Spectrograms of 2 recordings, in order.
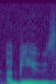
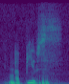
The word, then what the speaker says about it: abuse: 그래서 abuse 이렇게 z 발음을 하시면 다 동사예요. use, misuse 이렇게 그 z 발음을 하시면 동사고요. s 발음을 하시면 성대를 안 울리고 이렇게 하시면 abuse, misuse, use 이렇게 하시면 명사예요.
